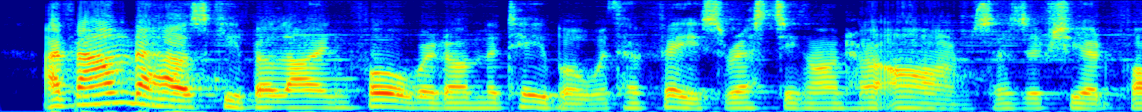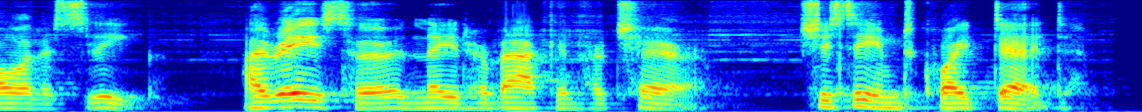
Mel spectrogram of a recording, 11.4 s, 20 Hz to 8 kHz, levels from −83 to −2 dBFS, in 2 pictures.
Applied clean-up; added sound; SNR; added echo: neural separator model SepFormer DNS4.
